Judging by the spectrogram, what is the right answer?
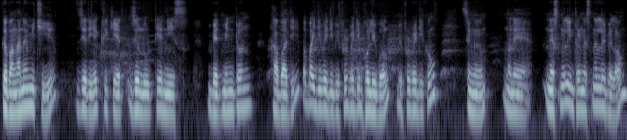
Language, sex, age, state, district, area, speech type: Bodo, male, 45-60, Assam, Udalguri, urban, spontaneous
